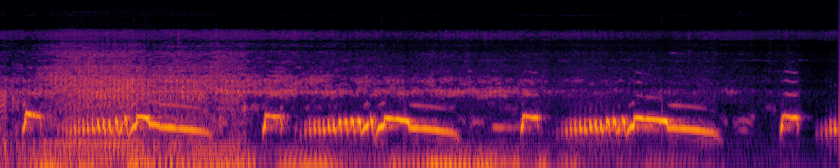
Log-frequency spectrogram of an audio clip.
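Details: Male Barbary dove giving its clear coo, a rolling phrase ending in a falling drawn note, repeated about every two and a half seconds over a steady low rumbling background.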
